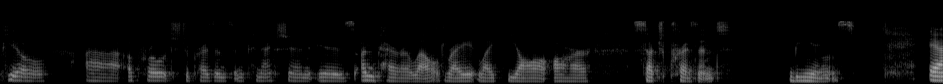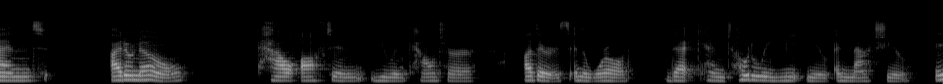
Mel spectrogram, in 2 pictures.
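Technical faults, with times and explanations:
Throughout, overlap-add ripple: the speech carries a fast, buzzy flutter, a rough robotic tremolo pulsing around 50 times a second, with the level dipping and recovering by about 11 dB on every cycle. The audio was split into windowed frames and rebuilt with an overlap whose windows do not add up to a constant gain, so the loudness rises and falls once per frame.
0.85 to 8.96 s, automatic gain rising: the voice and the background swell together over these eight seconds, climbing by about 13 dB in a slow, steady ramp rather than a jump. The automatic gain control judged the input too quiet and raised its gain gradually, lifting everything in the signal at once, background included. The lowest bass is taken out by the call's microphone processing, which is expected and separate from this swell.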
